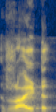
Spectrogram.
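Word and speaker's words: write: दोस्तों राइट दुरुस्त, और जो इसका सेकंड पार्ट है राइट लिखना, डब्ल्यू साइलेंट है जैसा आप जानते हैं।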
